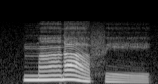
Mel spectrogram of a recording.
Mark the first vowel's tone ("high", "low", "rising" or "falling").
high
